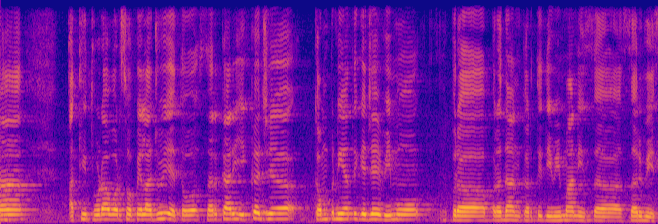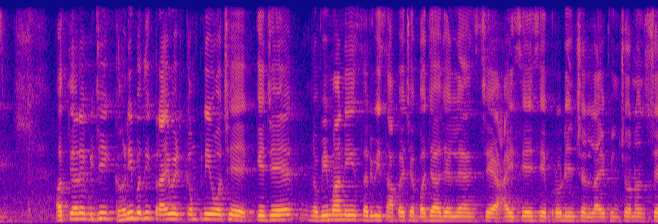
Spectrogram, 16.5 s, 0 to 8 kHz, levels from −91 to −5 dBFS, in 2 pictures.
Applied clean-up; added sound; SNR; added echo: none; none; none; none.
